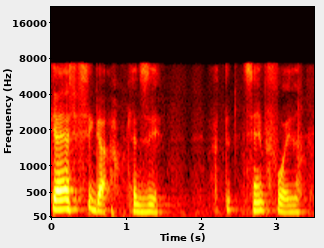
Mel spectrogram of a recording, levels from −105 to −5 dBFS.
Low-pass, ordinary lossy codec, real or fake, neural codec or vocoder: 7.2 kHz; MP3, 64 kbps; fake; codec, 16 kHz, 2 kbps, FunCodec, trained on Chinese and English, 25 frames a second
